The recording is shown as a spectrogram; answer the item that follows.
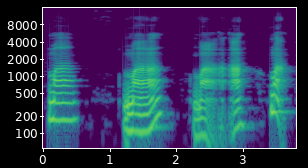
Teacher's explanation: First tone is really flat, so that will be 妈, 妈, 妈, 妈.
